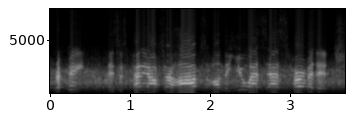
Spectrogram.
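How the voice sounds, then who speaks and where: High-pitched, urgent navy radio operator. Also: male voice, fairly even intonation, brisk. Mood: brisk. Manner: clipped, urgent. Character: urgent young navy petty officer on patrol boat. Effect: two-way radio filter. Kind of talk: radio drama acting, military radio calls. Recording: muffled, noisy two-way radio transmission.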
